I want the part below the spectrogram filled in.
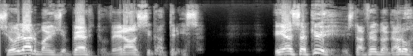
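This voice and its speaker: Pitched fairly high, a man performs a put-on character voice. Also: fairly quick pace, very clean recording, silent background. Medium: audio drama.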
